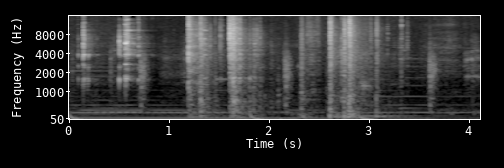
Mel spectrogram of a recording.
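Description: Metal clinks and light knocks from a Predator carburetor's aluminium parts being handled as its fuel bowl cover plate is taken off, about eight separate clicks, over background music.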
